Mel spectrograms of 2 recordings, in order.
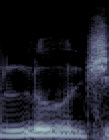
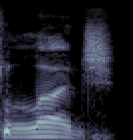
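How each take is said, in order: First: The word is said with a foreign-accented pronunciation. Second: The word is said with a standard English pronunciation. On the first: The speaker calls it wrong. "mispronouncing the same fucking word" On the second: The speaker calls it right. "It's lunch"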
